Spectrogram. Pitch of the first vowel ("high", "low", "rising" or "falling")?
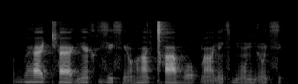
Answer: high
